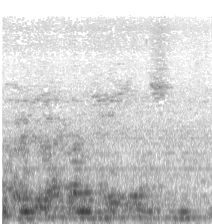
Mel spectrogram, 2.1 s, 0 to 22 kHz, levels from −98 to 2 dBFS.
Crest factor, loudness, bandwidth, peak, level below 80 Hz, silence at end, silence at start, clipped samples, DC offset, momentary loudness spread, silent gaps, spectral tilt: 16 dB; -36 LUFS; 16 kHz; -18 dBFS; -64 dBFS; 0 s; 0 s; under 0.1%; under 0.1%; 11 LU; none; -7.5 dB/octave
